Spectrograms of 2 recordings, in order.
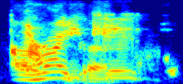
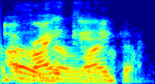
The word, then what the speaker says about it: Arike: It's Arika. Ogunbowale. I thought it was Arike. Arika, yeah. Arike. Okay. Arike.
